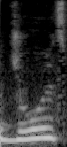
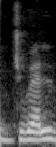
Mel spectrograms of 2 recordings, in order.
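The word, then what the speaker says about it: jewel: देखो जूल्स बोला है यहाँ पे, जूल्स मतलब जूल्स, हम लोग कई लोग इसे ज्वेल बोलते हैं, ज्वेल गलत होता है प्रोनाउंसिएशन, इसे बोलेंगे जूल, वेल को बोलेंगे वूल, और इसे ज, ज आधा ज, जूल, एंड his horse, Hari,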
